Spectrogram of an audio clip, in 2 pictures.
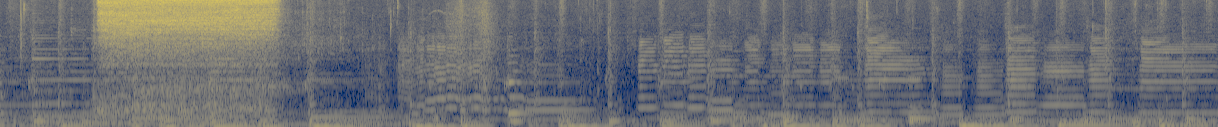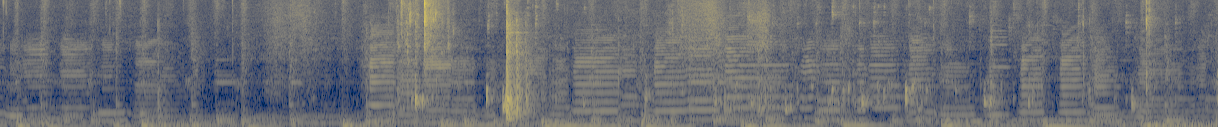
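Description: A brief hissing spray of water onto soil in a seed tray at the start, followed by softer trickling and dripping as water soaks in, amid other background sounds.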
